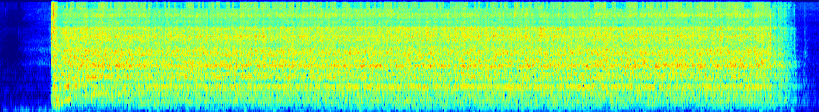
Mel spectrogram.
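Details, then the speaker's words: Cold machine with new Amazon fuel pump, no starting fluid; starter whirs steadily about seven seconds with slight popping, never catches; cranks, no start, owner suspects fuel pump lost prime or pump fault. "i hear a bit of a popping nah it's not gonna go okay this one is a fail like i thought it was going to be"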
